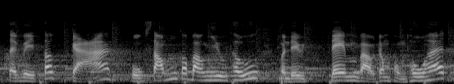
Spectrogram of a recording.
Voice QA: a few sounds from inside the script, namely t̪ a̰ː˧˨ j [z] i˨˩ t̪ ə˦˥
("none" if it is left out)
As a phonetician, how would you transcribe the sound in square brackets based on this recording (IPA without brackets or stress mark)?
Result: v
